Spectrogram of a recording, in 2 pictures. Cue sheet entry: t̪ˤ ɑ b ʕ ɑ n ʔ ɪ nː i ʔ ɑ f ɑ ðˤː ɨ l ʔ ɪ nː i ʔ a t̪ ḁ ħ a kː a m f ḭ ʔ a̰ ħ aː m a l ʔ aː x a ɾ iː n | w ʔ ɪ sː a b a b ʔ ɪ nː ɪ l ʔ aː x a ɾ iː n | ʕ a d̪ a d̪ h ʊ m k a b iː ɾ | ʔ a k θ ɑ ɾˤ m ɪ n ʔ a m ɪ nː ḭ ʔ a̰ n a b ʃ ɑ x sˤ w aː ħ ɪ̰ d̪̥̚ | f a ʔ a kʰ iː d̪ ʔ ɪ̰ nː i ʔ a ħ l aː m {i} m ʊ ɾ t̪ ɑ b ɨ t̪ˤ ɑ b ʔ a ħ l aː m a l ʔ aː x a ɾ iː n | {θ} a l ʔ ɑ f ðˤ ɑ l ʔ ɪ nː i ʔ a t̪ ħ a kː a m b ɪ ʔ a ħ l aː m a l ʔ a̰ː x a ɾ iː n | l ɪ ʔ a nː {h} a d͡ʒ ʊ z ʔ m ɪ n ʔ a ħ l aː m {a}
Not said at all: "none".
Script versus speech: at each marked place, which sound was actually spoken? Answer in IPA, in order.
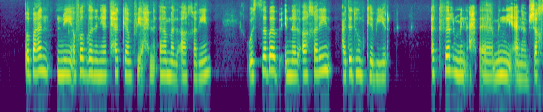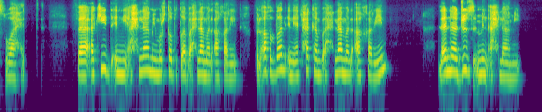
i, f, h, i

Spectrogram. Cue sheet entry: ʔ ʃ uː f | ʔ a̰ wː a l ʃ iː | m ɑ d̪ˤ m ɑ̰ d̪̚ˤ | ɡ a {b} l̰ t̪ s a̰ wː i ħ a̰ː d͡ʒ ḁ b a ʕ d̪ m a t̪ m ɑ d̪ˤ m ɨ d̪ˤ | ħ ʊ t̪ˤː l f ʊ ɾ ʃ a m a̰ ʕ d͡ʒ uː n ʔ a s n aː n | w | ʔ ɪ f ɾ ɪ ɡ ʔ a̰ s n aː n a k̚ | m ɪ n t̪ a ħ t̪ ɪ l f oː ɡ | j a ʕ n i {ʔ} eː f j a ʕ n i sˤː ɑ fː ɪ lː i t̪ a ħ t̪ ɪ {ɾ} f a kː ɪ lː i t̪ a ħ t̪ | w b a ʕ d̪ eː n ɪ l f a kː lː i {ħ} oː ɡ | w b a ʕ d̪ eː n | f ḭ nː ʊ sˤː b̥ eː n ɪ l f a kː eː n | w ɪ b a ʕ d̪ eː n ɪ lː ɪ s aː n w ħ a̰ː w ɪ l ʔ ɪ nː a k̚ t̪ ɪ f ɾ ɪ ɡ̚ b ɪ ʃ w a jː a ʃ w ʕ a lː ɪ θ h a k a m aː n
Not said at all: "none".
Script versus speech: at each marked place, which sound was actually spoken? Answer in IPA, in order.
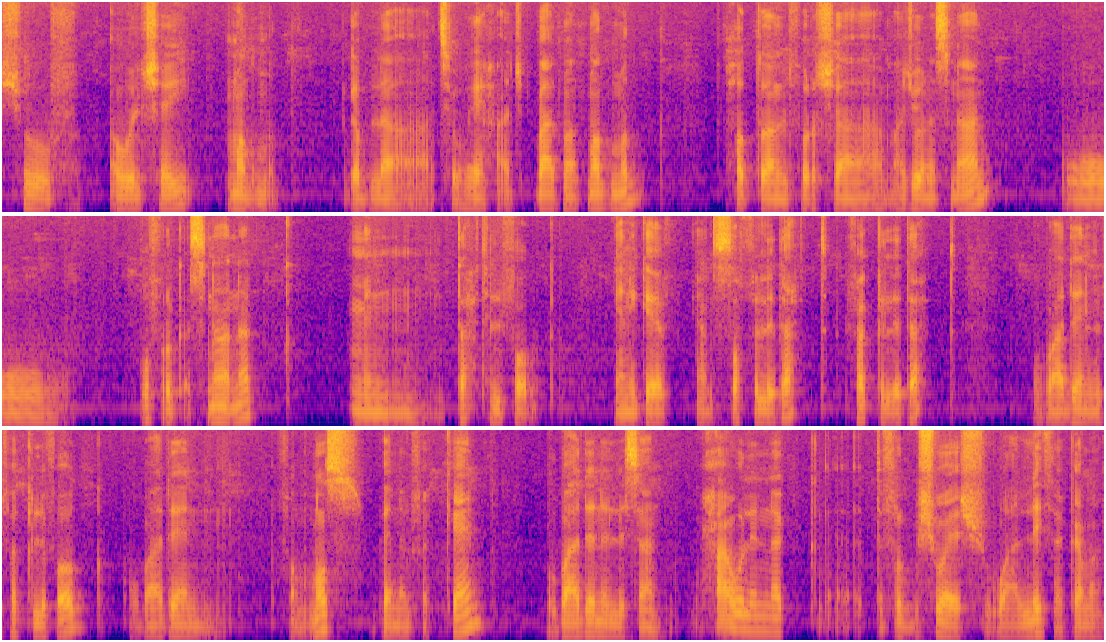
b, k, l, f

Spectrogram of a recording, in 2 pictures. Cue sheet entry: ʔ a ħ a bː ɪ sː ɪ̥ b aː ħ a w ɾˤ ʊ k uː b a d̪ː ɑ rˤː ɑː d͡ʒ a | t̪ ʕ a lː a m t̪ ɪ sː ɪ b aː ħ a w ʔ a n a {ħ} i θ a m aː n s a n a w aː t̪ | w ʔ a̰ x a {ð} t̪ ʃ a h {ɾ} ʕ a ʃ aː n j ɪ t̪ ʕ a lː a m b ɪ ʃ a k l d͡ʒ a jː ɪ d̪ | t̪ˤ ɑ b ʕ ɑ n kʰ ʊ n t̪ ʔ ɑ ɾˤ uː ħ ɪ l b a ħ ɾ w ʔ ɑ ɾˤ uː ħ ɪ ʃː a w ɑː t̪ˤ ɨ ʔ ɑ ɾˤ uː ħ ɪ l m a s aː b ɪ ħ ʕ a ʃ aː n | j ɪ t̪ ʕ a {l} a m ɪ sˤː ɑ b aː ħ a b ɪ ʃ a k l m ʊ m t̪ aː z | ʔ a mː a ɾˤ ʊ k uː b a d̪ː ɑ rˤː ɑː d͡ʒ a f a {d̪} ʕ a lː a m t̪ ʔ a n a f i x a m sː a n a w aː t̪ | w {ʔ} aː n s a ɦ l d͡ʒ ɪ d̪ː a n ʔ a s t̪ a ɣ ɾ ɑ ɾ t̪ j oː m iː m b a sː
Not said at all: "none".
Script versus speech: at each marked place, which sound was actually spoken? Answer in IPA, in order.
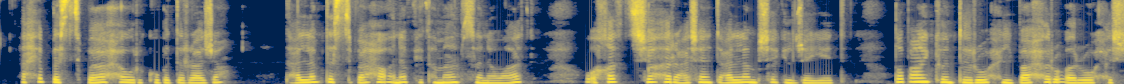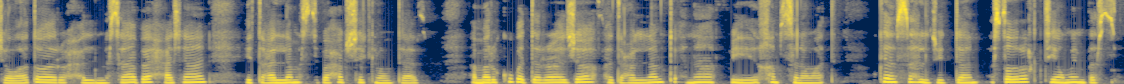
f, ð, ɾ, lː, t̪, k

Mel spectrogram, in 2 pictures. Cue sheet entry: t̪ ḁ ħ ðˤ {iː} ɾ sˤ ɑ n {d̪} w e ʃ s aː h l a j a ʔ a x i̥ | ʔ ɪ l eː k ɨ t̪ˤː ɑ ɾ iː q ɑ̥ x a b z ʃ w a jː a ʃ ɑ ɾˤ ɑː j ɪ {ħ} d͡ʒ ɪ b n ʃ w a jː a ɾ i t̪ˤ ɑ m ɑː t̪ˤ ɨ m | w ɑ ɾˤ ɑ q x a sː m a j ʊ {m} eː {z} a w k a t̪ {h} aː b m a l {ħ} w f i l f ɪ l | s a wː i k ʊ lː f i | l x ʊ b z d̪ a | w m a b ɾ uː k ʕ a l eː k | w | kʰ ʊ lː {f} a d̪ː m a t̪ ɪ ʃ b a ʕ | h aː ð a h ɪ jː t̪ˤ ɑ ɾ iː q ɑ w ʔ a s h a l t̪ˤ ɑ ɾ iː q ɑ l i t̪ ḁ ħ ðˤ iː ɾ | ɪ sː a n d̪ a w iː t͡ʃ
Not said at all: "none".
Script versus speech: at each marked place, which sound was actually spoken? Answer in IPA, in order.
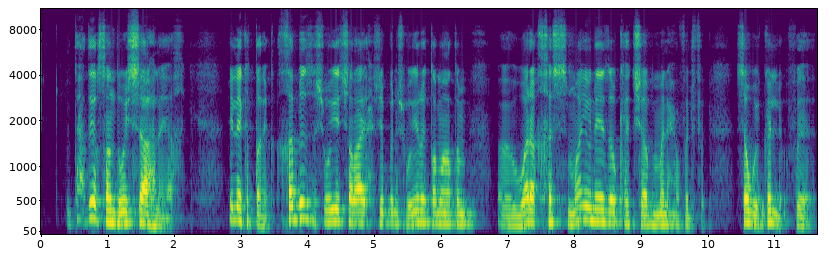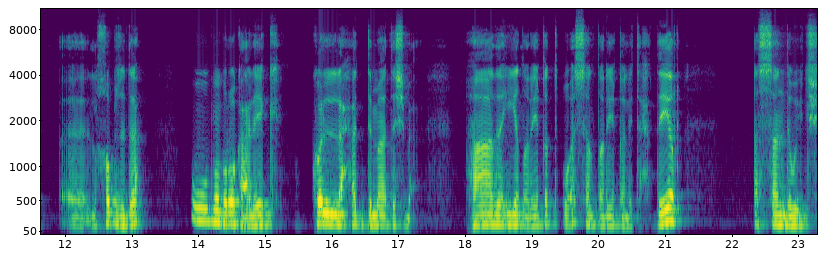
iː, d̪, ħ, n, z, ʃ, ħ, ħ

